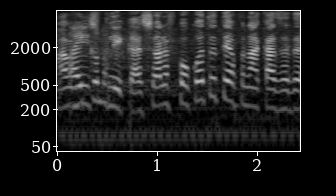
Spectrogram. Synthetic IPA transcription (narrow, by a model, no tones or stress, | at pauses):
aplikɐsɛlɐfi̥kokwɐ̃nt̪ʊt̪ẽmpʊnɐkazɐd̪ɐ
